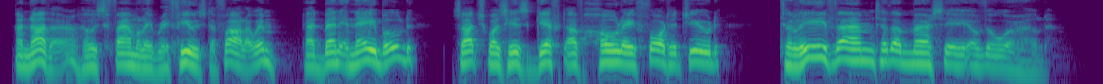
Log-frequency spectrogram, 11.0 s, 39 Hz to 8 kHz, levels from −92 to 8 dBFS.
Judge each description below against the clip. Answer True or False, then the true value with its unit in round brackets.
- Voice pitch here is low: False (145 Hz)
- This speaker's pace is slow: True (130 wpm)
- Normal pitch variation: True (4.1 semitones)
